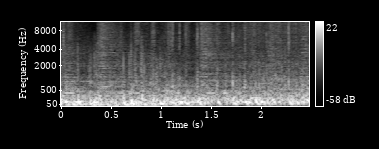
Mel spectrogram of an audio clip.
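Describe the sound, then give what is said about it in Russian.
Heavy hooves of a herd of enraged bulls charging down a road, a dense, loud pounding rumble that stays steady and unbroken throughout. “обогнув поворот, на дорогу выбегает стадо разъяренных быков.”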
